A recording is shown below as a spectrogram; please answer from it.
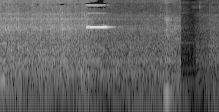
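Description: Ginger water boiling in a steel vessel on an induction cooktop, with a steady bubbling hiss. A short, high beep sounds about a second in.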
